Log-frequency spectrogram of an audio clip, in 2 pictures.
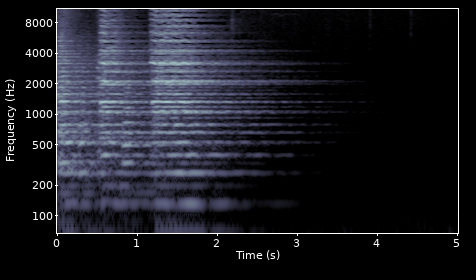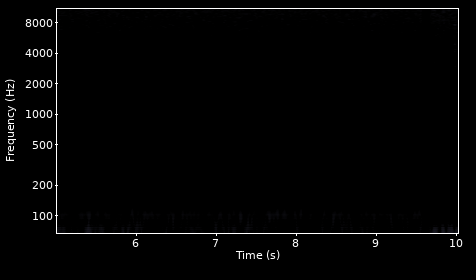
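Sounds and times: low steady background rumble: 0:03.5 - 0:10.0.

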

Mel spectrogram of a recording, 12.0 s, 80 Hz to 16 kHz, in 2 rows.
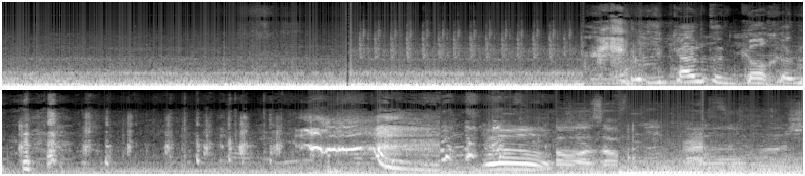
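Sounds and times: bus engine and road rumble: 0:00.0 - 0:12.0.

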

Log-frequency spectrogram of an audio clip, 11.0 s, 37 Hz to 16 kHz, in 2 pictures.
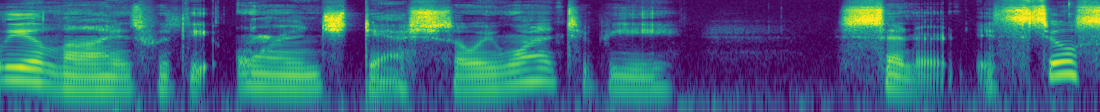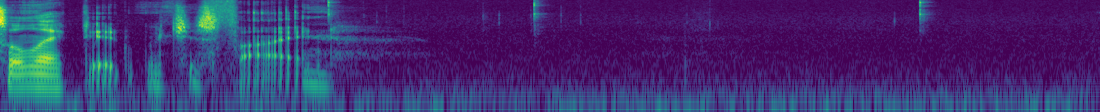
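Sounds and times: low steady hum: 0:00.0 - 0:11.0
computer mouse clicks: 0:07.9 - 0:08.5.

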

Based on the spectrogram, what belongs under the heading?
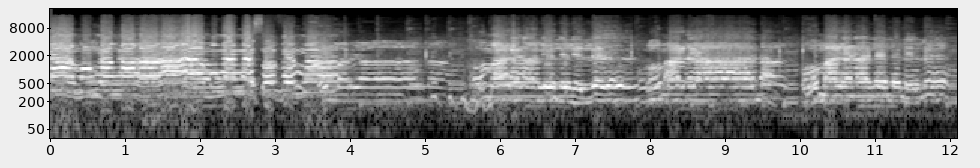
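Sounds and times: man singing chant-like song: 0:00.0 - 0:12.0.

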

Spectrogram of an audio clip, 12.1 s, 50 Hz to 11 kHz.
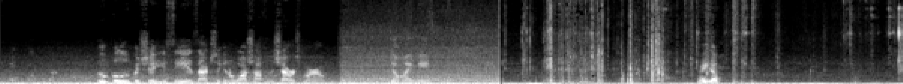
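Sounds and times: keys jingling: 0:07.0 - 0:12.0.

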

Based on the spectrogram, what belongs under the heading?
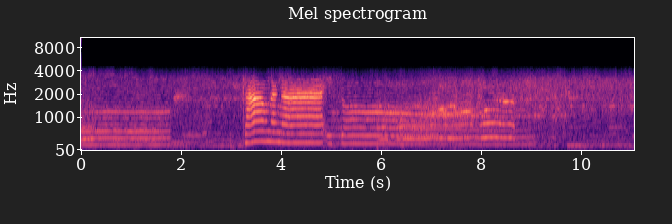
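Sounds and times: child singing long notes: 0:00.0 - 0:02.0, 0:03.3 - 0:09.1
pop ballad backing music: 0:00.0 - 0:11.0.

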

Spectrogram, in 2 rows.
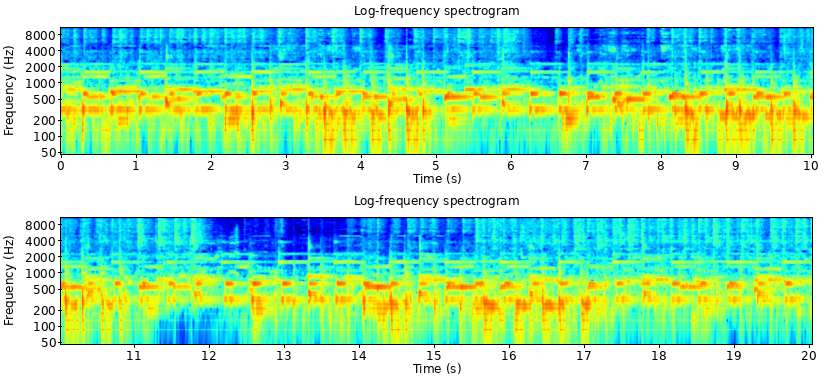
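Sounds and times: drums: 0:00.0 - 0:20.0
metallophones ringing: 0:00.0 - 0:20.0
small cymbals clashing: 0:00.0 - 0:20.0.

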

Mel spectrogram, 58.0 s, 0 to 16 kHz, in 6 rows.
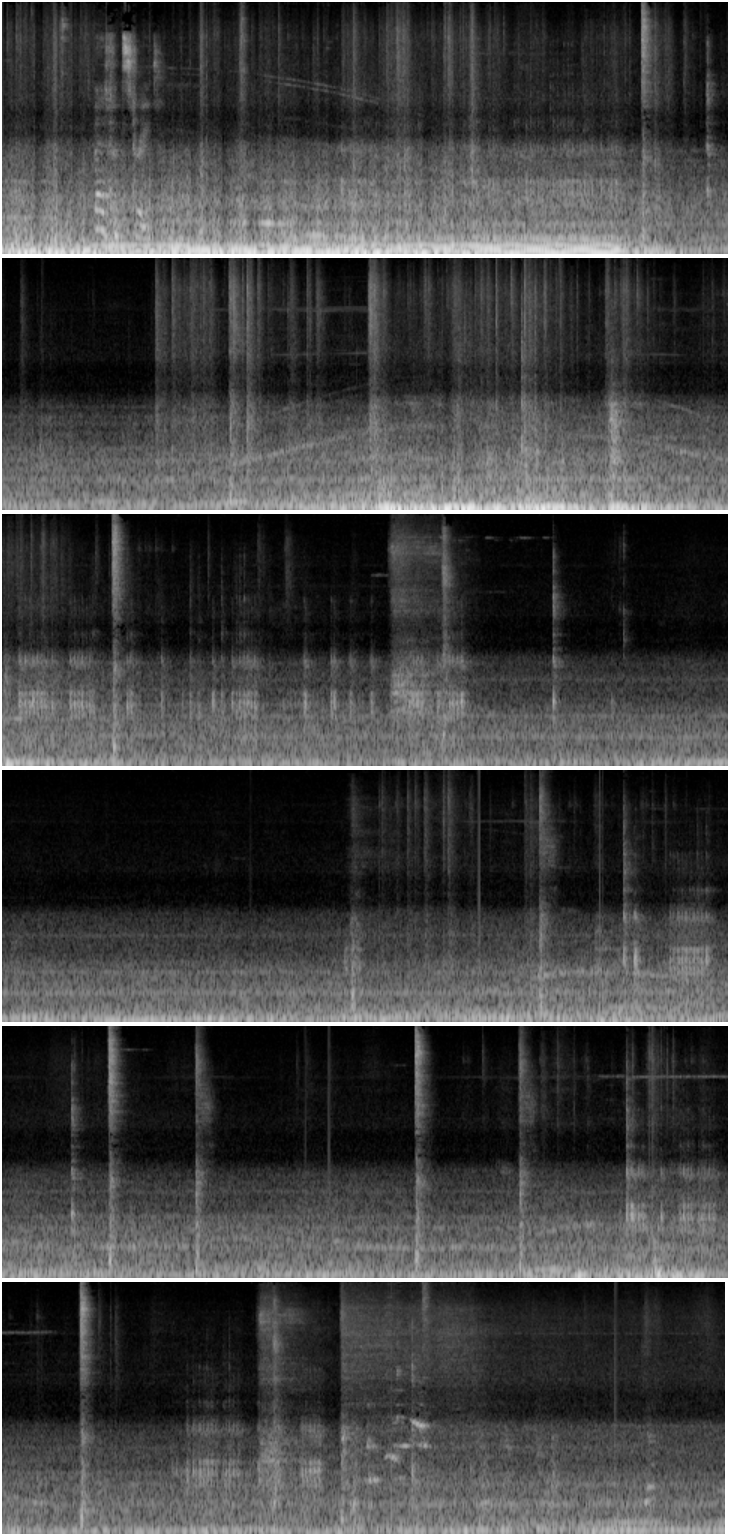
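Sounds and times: bus rumbling: 0:00.0 - 0:58.0
rattles from bus fittings: 0:02.5 - 0:10.4, 0:14.5 - 0:25.7, 0:37.2 - 0:38.7, 0:39.6 - 0:40.6, 0:49.4 - 0:50.1, 0:50.7 - 0:55.9.

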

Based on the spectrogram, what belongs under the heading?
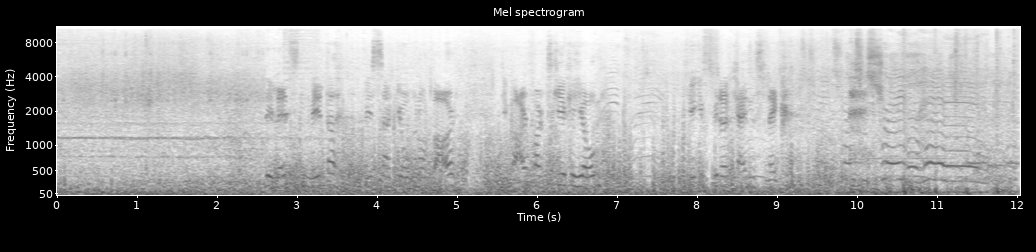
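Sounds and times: bike tires rumbling on dirt trail: 0:00.0 - 0:12.0
wind buffeting microphone: 0:00.0 - 0:12.0.

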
